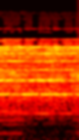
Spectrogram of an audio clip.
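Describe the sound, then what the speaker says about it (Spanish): A fire alarm sounds during a school fire drill in a cartoon, a loud, continuous electronic buzzing ring that holds steady, with no talking. "¡Es la alarma de incendio!"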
